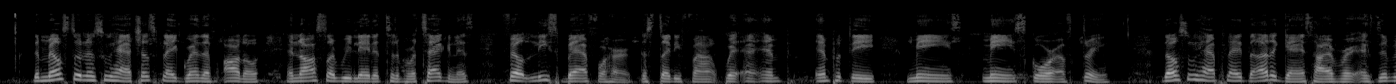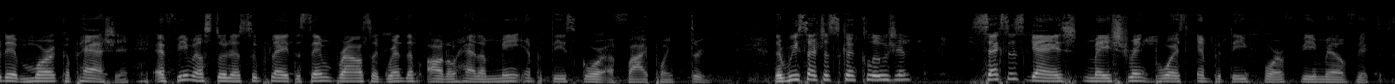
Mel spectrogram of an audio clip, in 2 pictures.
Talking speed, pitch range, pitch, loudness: 165 wpm, 130-165 Hz, 145 Hz, -36 LUFS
